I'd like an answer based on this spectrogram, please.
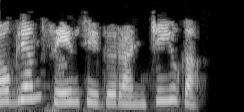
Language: Malayalam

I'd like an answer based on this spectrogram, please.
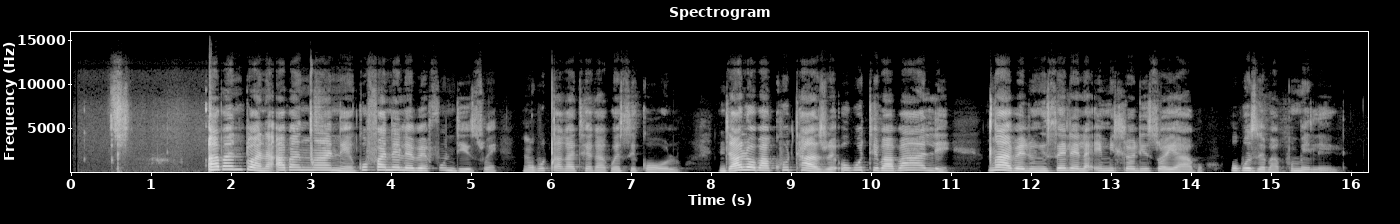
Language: North Ndebele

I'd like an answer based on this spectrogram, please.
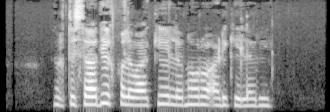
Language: Pashto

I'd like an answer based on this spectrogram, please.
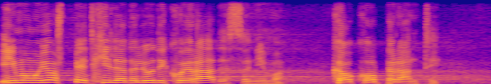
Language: Serbian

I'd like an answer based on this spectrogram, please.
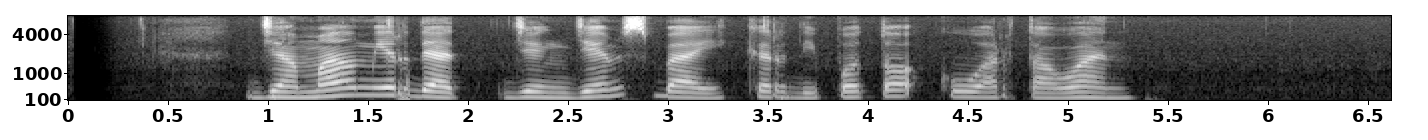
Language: Sundanese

